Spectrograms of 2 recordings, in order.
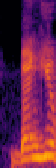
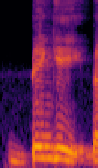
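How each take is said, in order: First: डेंगू said as "den-goo", ending in a long oo; the mistaken डेंगू, rhyming with goo; common wrong pronunciation. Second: डेंगू said as "deng-gee", ending in ee; the right डेंगू, DENG-gee with a short ee ending; correct pronunciation. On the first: Teacher demonstrating the students' common mistake, डेंगू as den-goo. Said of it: "ज्यादातर आपको इसका मिसप्रोनाउंसिएशन लोग करते दिखेंगे". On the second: Teacher correcting the class, डेंगू as deng-gee. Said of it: "इसको आपको बोलना है डेंगू". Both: Shown as a demonstration.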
